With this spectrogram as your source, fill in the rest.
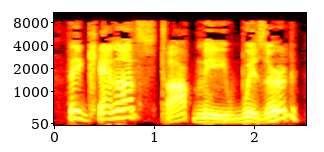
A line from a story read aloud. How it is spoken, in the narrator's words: Aurora said, that mad laughter still bubbling through her words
